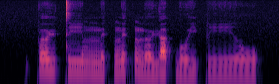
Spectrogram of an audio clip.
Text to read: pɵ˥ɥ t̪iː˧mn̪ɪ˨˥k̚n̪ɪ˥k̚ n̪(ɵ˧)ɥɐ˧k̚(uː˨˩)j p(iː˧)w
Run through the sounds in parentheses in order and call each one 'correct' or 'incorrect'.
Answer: incorrect: ɵ˨˥, correct, incorrect: iː˨

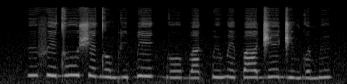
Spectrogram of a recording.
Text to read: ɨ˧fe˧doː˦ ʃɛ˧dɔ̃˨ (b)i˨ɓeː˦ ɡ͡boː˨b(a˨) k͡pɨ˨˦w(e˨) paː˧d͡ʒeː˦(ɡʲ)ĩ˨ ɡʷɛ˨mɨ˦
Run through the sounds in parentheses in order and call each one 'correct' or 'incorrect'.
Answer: correct, correct, correct, incorrect: d͡ʒ

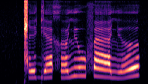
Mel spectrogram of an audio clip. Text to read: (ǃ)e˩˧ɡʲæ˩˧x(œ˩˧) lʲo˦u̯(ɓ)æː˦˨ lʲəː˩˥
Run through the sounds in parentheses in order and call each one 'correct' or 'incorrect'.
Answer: incorrect: ǁ, correct, incorrect: f

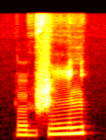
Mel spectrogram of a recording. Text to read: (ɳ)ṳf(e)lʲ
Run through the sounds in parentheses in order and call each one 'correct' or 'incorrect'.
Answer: incorrect: n, incorrect: i

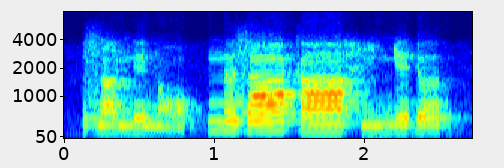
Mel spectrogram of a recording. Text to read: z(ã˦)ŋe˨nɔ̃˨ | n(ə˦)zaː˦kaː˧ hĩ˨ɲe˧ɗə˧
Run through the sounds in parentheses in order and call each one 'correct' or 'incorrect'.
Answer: incorrect: ã˨, correct

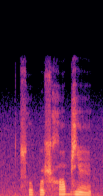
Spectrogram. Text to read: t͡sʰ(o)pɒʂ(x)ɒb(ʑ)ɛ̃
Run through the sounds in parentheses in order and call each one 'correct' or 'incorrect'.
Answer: correct, correct, correct

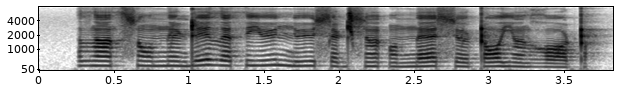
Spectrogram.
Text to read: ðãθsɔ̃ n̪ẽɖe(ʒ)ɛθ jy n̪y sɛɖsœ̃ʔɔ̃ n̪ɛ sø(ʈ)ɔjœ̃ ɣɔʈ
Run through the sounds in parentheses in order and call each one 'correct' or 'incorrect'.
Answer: incorrect: ð, correct

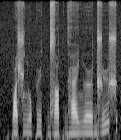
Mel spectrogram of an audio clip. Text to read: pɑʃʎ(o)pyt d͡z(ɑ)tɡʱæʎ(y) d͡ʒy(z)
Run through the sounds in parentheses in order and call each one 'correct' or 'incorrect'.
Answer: correct, correct, incorrect: ø, incorrect: ʃ

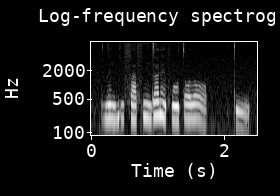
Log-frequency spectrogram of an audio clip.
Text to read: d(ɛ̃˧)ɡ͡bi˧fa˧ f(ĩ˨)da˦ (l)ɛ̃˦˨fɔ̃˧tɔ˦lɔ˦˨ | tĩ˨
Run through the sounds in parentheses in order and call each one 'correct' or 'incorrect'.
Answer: correct, incorrect: ĩ˧, incorrect: ɾ

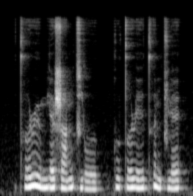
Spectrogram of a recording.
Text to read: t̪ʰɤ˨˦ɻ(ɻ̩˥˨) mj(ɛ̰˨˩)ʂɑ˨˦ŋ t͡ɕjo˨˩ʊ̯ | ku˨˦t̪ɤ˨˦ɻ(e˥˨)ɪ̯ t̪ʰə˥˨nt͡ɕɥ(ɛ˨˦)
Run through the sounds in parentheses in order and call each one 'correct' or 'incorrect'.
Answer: correct, incorrect: ɛ˨˦, incorrect: e˨˦, correct

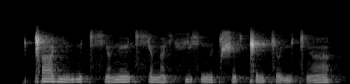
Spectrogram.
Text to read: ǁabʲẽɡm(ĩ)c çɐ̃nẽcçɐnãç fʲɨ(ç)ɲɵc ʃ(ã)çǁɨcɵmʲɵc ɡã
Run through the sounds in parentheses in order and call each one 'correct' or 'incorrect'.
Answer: incorrect: i, correct, incorrect: ɐ̃

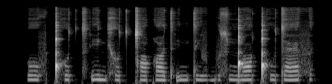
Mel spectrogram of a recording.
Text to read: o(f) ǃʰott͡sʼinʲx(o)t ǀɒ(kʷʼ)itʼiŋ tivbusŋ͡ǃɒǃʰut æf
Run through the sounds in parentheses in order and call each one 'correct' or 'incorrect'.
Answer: correct, correct, incorrect: qʷ

